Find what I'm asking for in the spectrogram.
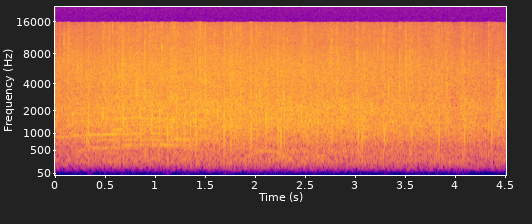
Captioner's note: applause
